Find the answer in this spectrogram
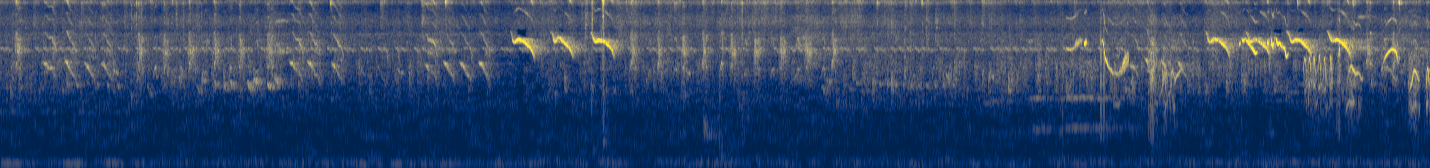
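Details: Brown jongkangan in ngeriwik song mixed with ngeplong, meant to prompt other jongkangan to sing: soft, steady high twittering with louder bursts of sharp whistled slurs and chips near the middle and end.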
